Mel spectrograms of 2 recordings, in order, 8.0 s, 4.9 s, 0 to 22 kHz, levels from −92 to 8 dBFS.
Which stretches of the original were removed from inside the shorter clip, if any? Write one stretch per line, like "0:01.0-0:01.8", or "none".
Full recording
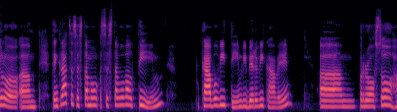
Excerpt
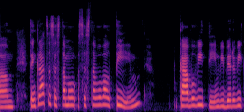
none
